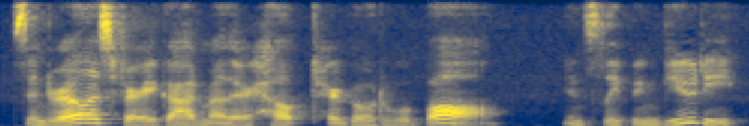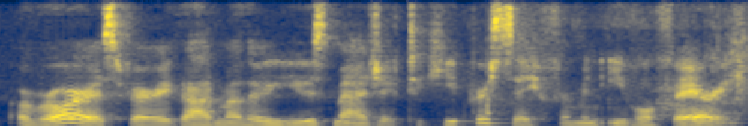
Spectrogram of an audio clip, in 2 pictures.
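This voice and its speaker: A woman reading a children's picture book aloud in an expressive, clearly phrased way, with casual asides. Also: lowish voice, fairly quick, few pauses.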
